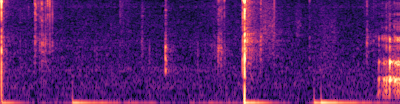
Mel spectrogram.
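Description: A few small clicks and ticks of fingers and metal as the flint-spring screw is threaded back into a Zippo lighter's insert by hand, with one sharp click a little past a second in.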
